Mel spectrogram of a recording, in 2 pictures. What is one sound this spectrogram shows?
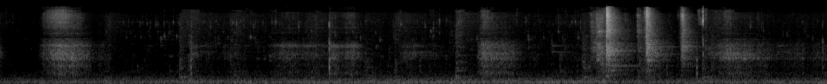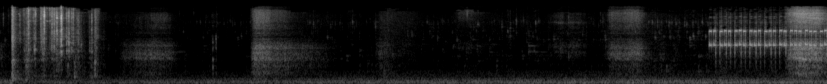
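An energy blade hums with a low, steady drone.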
